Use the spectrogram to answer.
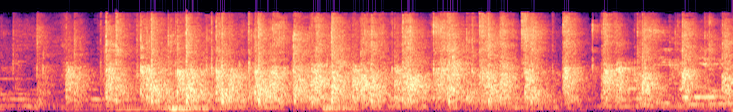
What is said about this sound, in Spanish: vamos, quiero que acompañemos al Ministerio de Alabanza con esas palmas y con esas voces para poder alabar y glorificar al Señor.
